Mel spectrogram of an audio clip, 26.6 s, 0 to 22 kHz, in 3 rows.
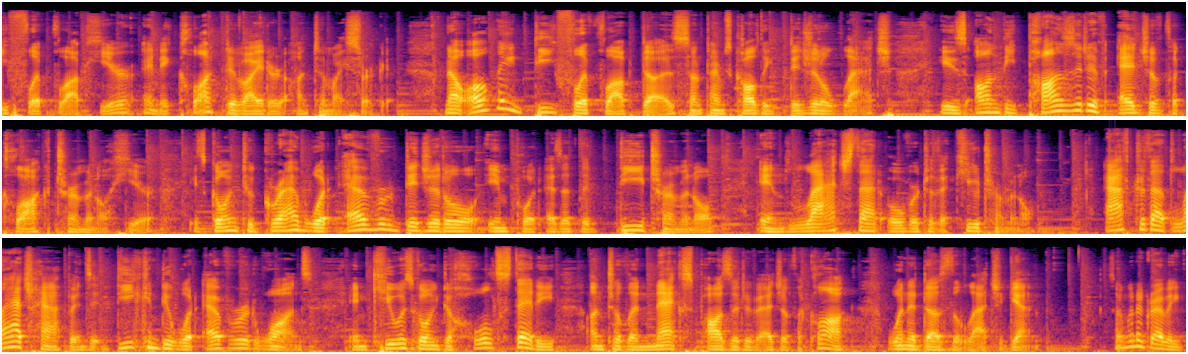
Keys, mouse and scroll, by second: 1.7 click, 3.2 ctrl+click, 26.5 click.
